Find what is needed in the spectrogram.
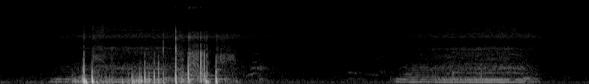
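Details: Person's snoring recorded on a smartphone while sleeping to check for snoring: a loud rattling snore with fluttering bursts, then a softer steady low-pitched snore.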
